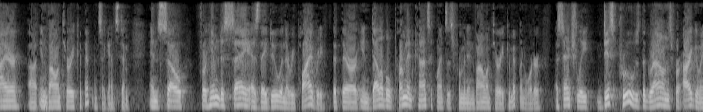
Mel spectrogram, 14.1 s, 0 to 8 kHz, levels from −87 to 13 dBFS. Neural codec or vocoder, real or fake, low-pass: none; real; 7.2 kHz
